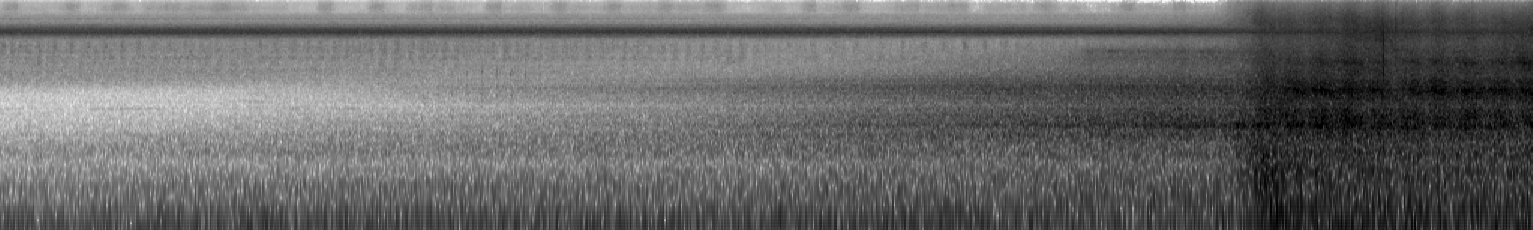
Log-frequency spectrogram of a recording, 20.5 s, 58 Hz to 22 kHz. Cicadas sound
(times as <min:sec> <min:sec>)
0:10.5 0:20.4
